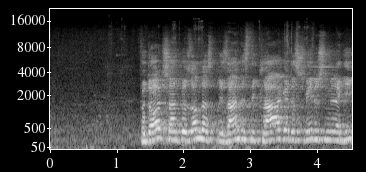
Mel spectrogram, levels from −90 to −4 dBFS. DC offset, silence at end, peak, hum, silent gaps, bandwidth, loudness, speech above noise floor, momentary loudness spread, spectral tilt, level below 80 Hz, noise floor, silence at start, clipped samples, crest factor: under 0.1%; 0 s; -4 dBFS; none; none; 14.5 kHz; -20 LUFS; 25 dB; 5 LU; -4.5 dB/octave; -50 dBFS; -45 dBFS; 0 s; under 0.1%; 16 dB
